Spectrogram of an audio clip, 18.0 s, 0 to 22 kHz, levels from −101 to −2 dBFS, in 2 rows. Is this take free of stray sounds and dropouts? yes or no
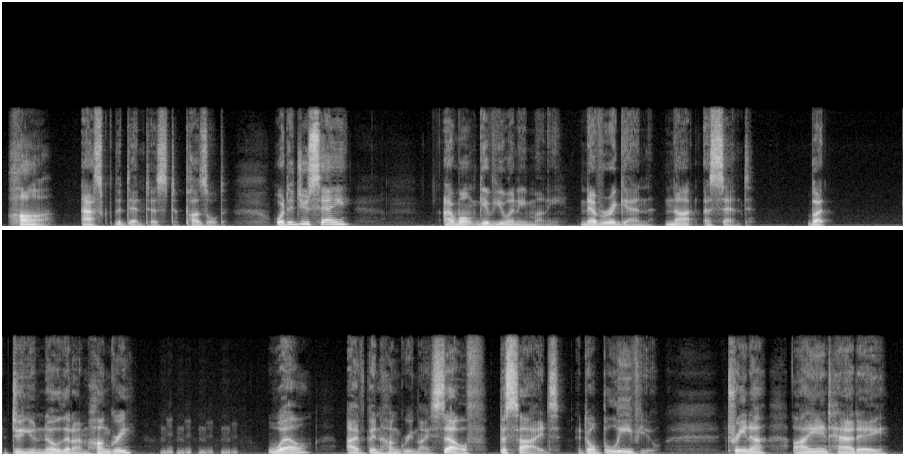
no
